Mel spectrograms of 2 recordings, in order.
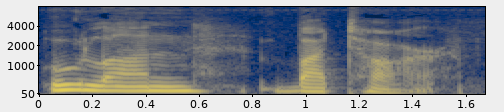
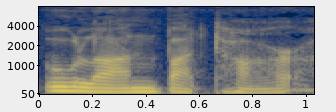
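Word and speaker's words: Ulaanbaatar: afternoon, we were met at the station of Oolan Batar. I must confess that until I received my invitation to speak in Ulan Batar, I had never heard of it.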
